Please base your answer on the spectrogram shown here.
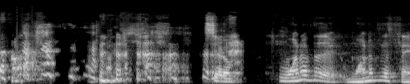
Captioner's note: panelists laugh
